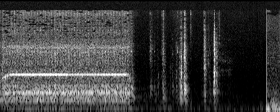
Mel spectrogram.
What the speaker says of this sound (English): So I'm just going to sew that.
